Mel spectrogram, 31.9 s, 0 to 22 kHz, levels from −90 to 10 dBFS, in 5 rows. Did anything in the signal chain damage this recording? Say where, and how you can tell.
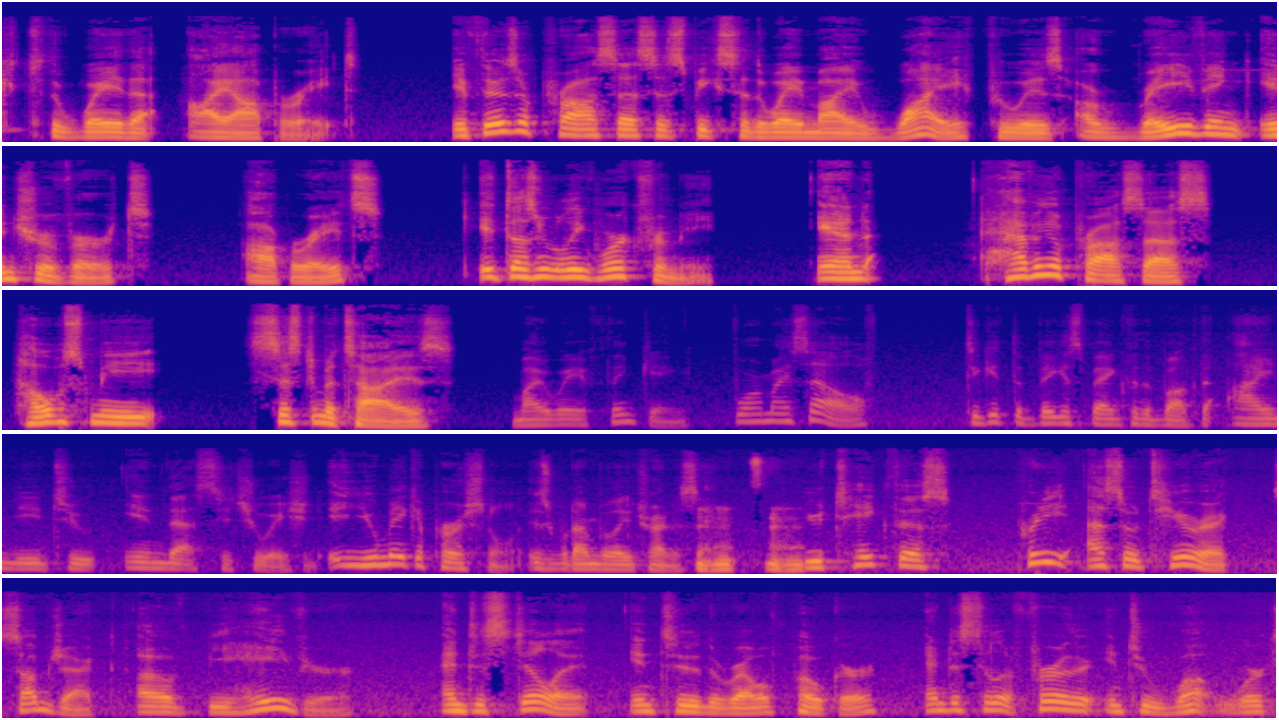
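Yes. From 15.15 s, just after "process helps me systematize", the voice and the room noise swell together until 27.8 s, before "distill it into the". This is automatic gain rising in call processing: the level fell about 24 dB, and the gain climbed about 22 dB to compensate.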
